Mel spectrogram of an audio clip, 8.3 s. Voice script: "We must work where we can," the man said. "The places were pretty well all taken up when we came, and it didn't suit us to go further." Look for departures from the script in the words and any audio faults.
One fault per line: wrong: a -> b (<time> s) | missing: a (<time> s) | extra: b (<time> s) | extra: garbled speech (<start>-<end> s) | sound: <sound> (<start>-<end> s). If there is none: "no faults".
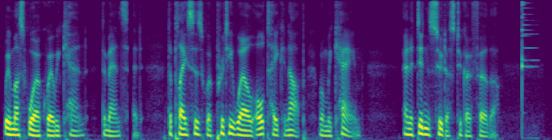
sound: dropout (1.9-2.0 s)
sound: tap (7.8-8.1 s)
